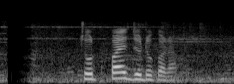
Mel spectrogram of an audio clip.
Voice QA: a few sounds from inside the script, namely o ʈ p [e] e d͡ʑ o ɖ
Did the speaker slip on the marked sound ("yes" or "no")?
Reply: yes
